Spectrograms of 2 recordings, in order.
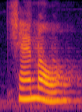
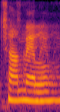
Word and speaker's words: Chanel: C Hah net12 l&e jadi kira-kira bacanya gimana ya Punya ya misalnya kalau kita sih yang enggak enggak ngerti ini ya Madam ya nggak ngerti bahasa Perancis goreng ngomongnya masih channel biarkan atau Chanel gitu dan ternyata setelah dijelaskan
